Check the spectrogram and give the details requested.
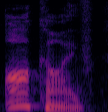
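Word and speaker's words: arXiv: Although papers are posted to the site before they are peer-reviewed, ORIV pronounced archive has become one of the main ways that research circulates in fields like computer science and math.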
